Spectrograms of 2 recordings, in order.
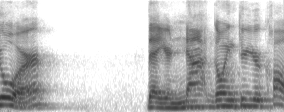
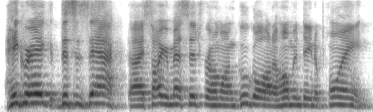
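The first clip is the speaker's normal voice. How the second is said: rushed over-eager pitch; 7 semitones higher than usual. Shown as a demonstration. Agent rushing the opener without waiting, eager and fast. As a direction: blast through without a pause. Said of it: "it's really awkward when you go".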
